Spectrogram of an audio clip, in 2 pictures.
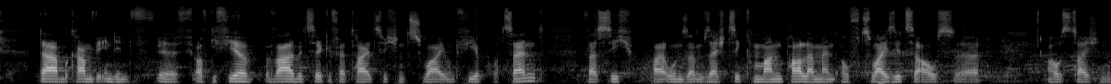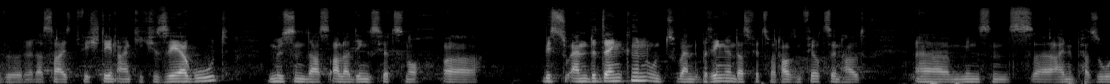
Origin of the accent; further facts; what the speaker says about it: Luxembourg; ich bin aus Luxemburg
